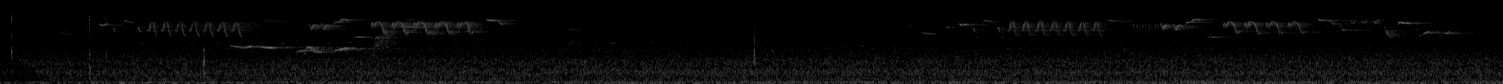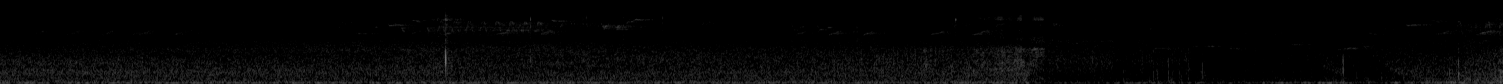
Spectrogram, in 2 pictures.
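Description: Forest birds chirping in bursts of rapid, high-pitched trills and repeated notes over a steady hiss of background noise, which falls away near the end.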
